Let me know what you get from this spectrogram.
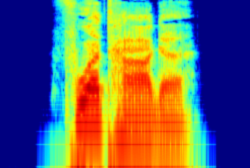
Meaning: nominative/accusative/genitive plural of Vortag
- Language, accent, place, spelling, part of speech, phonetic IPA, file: German, Germany, Berlin, Vortage, noun, [ˈfoːɐ̯ˌtaːɡə], De-Vortage.ogg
